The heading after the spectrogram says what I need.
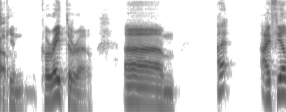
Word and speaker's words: Querétaro: I don't know how to say the name of that Querétaro. Mexican. Querétaro.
